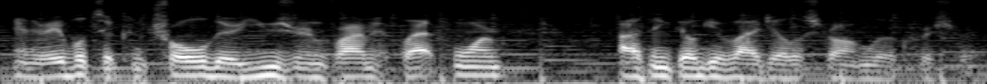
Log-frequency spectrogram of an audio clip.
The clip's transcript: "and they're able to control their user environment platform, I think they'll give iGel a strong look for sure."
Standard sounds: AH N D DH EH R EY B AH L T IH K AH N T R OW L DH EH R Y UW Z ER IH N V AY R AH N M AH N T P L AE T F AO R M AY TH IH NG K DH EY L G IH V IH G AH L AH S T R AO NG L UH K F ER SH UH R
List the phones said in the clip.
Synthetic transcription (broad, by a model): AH N DH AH R EY B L T IH K N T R OW L DH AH R Y UW Z ER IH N V AY R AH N M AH N P L AE T F AO R M AY TH IH NG K DH EY L G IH V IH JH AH L AH S T R AO NG L UH K F ER SH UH R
